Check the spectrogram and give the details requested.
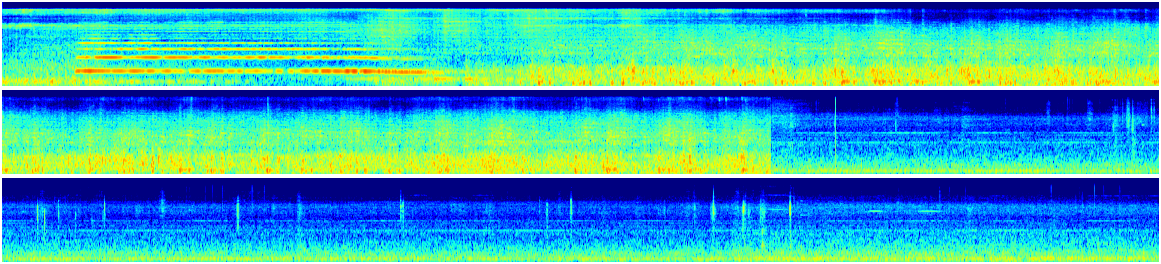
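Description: Indian Railways passenger train passing close by. A horn sounds for about two and a half seconds, its pitch dipping slightly at the end, and then the coaches run past loudly on the rails for about ten seconds. The train noise cuts off abruptly and gives way to a quieter steady hum with a few light clicks.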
